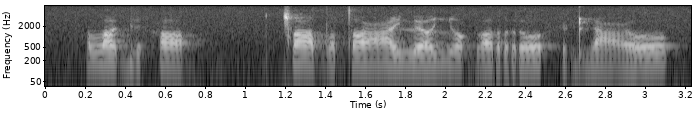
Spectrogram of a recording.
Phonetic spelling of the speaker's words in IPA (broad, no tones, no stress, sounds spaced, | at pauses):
lˠ ɪ ɡ ɪ h ɒ | ǀ o dˤ ɪ t ɔ ʕ i lʲ ɒ ʎ ɔ ɡ ɒ r o h ɪ ɖʱ ɪ ʕ o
